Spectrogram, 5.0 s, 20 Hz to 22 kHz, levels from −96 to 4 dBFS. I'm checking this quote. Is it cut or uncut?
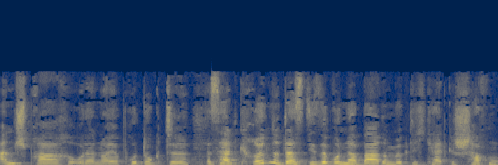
cut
